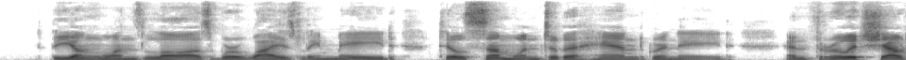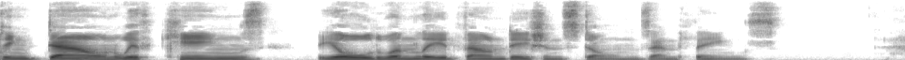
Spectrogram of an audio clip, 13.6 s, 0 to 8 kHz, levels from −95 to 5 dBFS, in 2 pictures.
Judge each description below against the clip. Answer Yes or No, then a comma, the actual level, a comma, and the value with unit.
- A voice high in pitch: No, low, 115 Hz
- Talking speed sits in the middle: No, slow, 125 wpm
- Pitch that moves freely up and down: Yes, wide, 6.4 semitones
